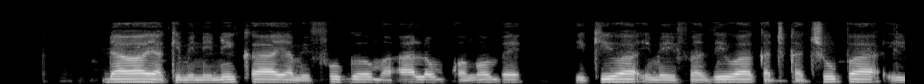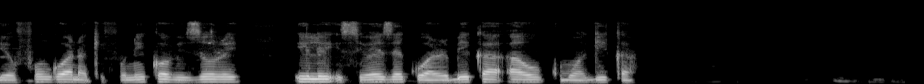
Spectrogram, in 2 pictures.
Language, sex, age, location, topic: Swahili, male, 25-35, Dar es Salaam, agriculture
